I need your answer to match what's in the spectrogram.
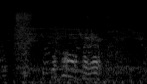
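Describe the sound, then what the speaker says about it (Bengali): A native hen waiting at a nesting spot to lay an egg clucks softly in a short, close burst of low throaty notes, with no talking. "আমার এই মুরগিটা ডিম দেবে, ডিম দেওয়ার জন্য এই জায়গায় অপেক্ষা করছে"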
